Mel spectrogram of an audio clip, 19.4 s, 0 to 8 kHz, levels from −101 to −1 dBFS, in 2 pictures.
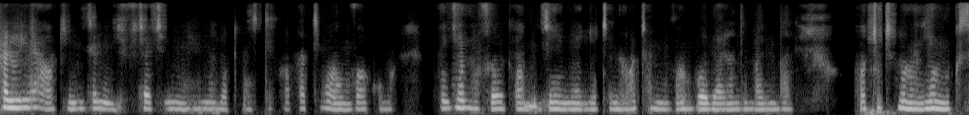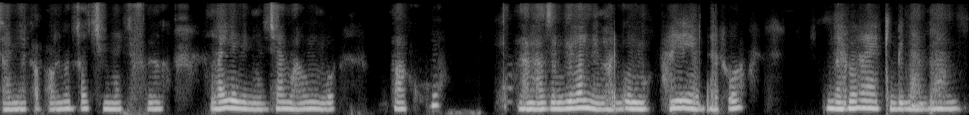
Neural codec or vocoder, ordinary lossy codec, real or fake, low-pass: codec, 16 kHz, 1 kbps, FreqCodec, smaller model; AAC, 32 kbps; fake; 7.2 kHz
